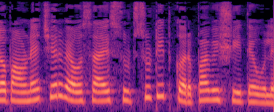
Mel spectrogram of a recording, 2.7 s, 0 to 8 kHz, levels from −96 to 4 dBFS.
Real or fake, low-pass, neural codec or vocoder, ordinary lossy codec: real; none; none; none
